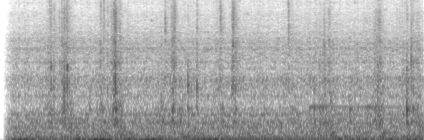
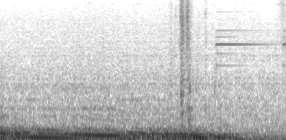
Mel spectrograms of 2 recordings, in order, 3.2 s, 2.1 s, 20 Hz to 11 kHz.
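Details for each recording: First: Salvage auction car listed with mechanical damage, started on booster pack: dull irregular clunks over steady drone, never tries to start; engine suspected locked up. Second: Salvage auction car with V6, automatic, aftermarket muffler (Flowmaster or MagnaFlow type): deep even low rumble easing smoothly, no misses, rattles or knocks; healthy running; blend door clicking noted separately.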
